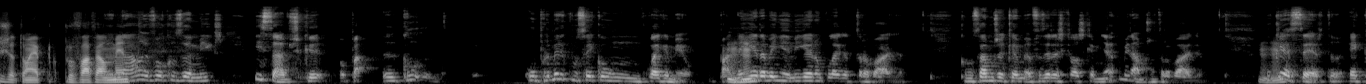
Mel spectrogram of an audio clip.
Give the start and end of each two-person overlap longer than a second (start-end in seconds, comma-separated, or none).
none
